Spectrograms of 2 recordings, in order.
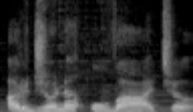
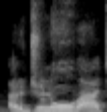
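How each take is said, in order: First: The final n is fully said before u. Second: The words merge into one with an o sound. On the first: The speaker calls it right. "इथे आपल्याला न चा पूर्ण उच्चार करायचा आहे" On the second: The speaker calls it wrong. "अर्जुनोवाच असं नाहीये ते"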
